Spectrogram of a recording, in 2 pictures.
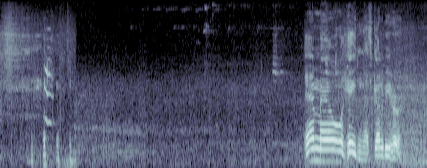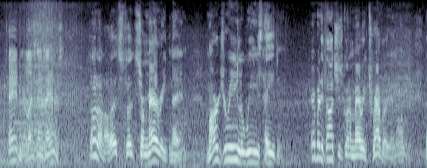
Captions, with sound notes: I wouldn't miss it for anything. [laughter] M. L. Hayden. That's gotta be her. Hayden? Her last name's Anderson. No, no no. That's her married name. Marjorie Louise Hayden.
